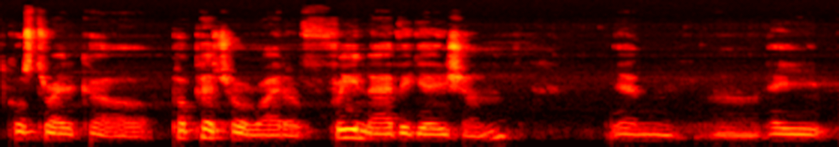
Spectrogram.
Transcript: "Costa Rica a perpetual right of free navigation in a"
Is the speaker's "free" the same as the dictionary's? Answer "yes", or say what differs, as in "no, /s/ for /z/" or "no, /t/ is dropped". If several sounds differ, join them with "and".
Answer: yes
